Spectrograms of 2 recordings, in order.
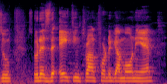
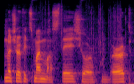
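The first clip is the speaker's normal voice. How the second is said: usual speaking voice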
